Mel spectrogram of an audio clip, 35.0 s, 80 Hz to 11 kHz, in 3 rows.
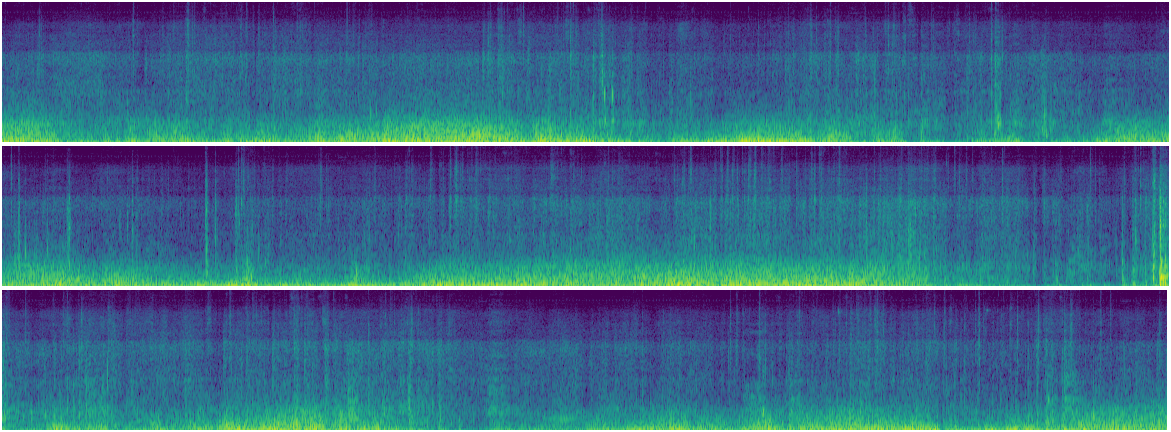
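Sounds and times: bike knocks and rattles: 0:00.0 - 0:10.8, 0:11.6 - 0:28.0, 0:29.6 - 0:34.9
wind on microphone: 0:00.0 - 0:34.9
tyres crunching over rock: 0:15.8 - 0:28.0.

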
